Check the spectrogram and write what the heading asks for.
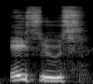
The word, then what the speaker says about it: Asus: to say because I always said Asus but it's Asus and it's supposed to be the end of Pegasus but anyway if Benke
